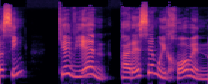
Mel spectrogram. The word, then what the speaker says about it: joven: Parece muy joven quero que você preste atenção na pronúncia da palavra jovem em espanhol. O J é um som que vem da garganta. Repete. Joven. O V tem som de B.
